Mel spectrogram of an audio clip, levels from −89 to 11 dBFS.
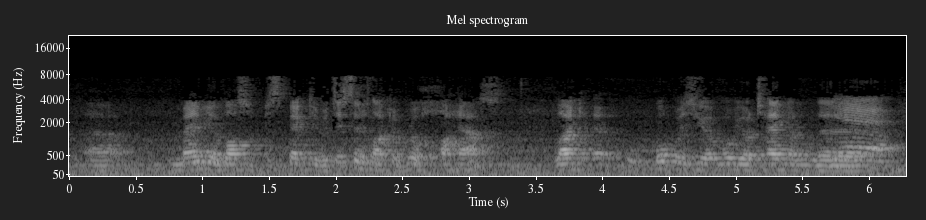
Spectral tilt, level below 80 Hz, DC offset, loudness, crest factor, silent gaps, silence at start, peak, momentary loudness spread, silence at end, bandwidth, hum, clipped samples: -4.5 dB/octave; -48 dBFS; 0.5%; -34 LUFS; 18 dB; none; 0 s; -16 dBFS; 10 LU; 0 s; 8 kHz; none; under 0.1%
